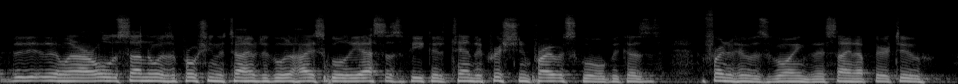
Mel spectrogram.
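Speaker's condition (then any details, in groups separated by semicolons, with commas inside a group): Parkinson's disease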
